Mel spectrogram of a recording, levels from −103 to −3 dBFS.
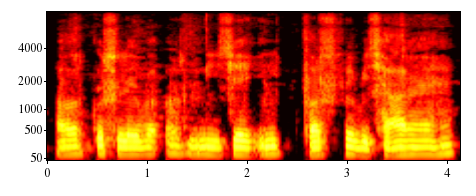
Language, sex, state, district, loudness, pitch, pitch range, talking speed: Hindi, male, Uttar Pradesh, Gorakhpur, -25 LUFS, 100 Hz, 100-105 Hz, 160 wpm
